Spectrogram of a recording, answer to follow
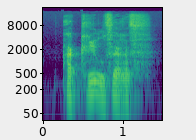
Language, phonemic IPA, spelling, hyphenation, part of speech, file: Dutch, /ɑˈkrilˌvɛrf/, acrylverf, acryl‧verf, noun, Nl-acrylverf.ogg
- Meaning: acrylic paint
